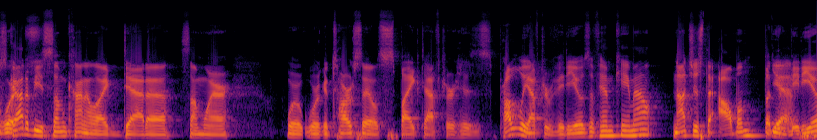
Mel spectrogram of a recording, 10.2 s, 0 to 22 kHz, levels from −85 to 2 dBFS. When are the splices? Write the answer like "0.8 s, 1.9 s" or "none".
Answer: 3.8 s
